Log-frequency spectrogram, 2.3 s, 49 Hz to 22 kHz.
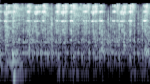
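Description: Instrumental passage of a 1994 Turkish pop song with no vocals: one low beat just after the start, then lighter sustained tones with little bass.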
